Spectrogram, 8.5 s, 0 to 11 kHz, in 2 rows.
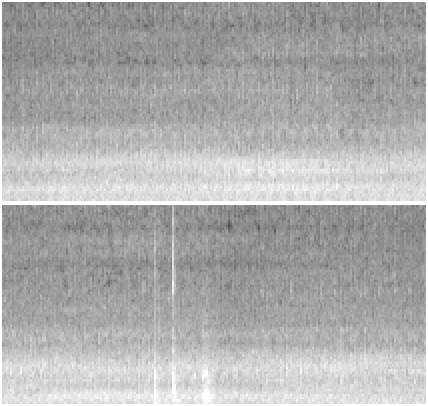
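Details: Hino giant-face six-wheel dump truck with a HO7C 195 hp diesel: steady, even idle with no knocks or misses and a couple of light background clicks; described as very quiet and healthy.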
